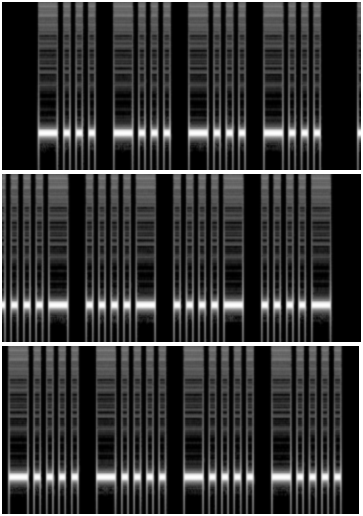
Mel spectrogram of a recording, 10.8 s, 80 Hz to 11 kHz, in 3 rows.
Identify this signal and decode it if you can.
Morse code, heard as a keyed tone, about 19 wpm, 800 Hz. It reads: BBBB 4444 6666
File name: Basic Letter Groups By Blocks / Groups@18 / VB46@18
